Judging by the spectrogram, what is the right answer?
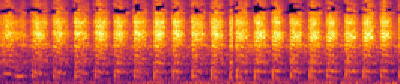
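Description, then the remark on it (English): A rental car's engine cranks over and over in a fast, steady rhythmic churn, fairly loud, without ever catching and starting. No one speaks. “Let's try starting it again.”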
